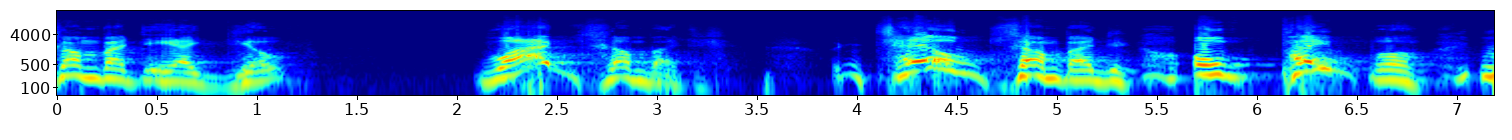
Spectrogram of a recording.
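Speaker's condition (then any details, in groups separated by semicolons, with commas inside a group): Cerebral palsy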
